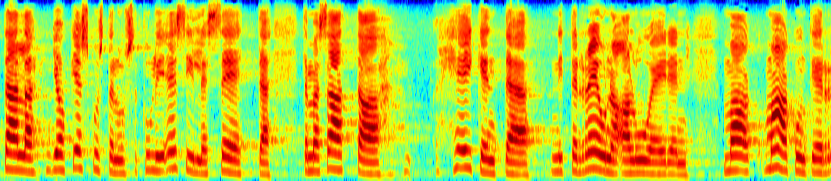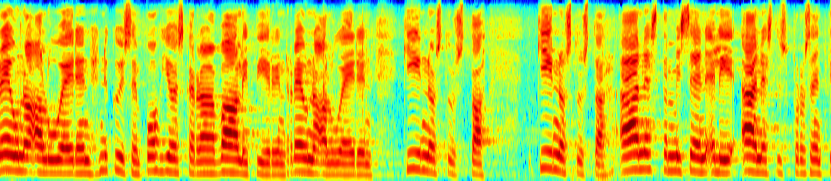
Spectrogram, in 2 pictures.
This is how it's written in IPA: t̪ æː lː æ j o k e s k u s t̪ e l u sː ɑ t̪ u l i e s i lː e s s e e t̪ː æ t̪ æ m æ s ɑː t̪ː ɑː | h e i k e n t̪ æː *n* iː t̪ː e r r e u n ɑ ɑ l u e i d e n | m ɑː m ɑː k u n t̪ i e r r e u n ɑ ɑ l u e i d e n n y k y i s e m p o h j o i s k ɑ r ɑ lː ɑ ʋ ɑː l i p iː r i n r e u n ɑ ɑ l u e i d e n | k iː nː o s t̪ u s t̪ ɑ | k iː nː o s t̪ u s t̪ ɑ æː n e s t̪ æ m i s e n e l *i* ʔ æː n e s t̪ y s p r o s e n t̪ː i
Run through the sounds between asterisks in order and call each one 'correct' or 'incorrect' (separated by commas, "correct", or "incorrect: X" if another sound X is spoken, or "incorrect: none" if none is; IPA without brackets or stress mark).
correct, correct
